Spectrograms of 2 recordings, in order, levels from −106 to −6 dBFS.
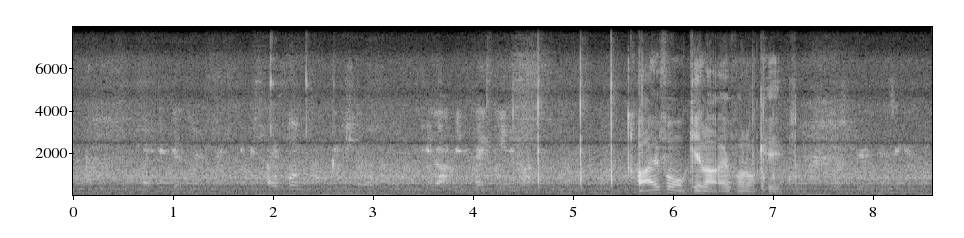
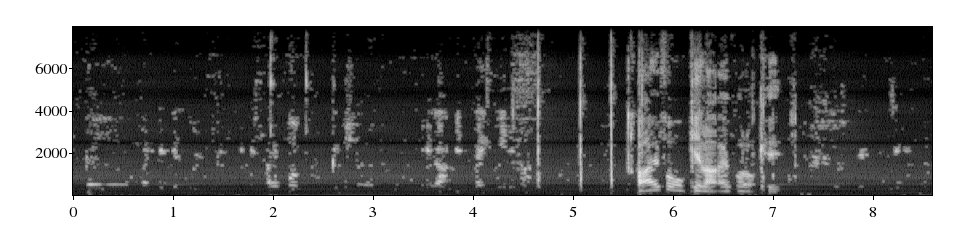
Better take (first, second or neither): first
